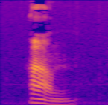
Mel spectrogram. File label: "aan", Dutch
